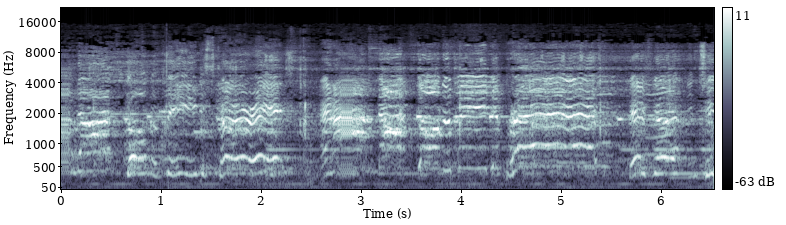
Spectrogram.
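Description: Gospel church choir singing with music, mixed female and male voices held in long wavering notes with vibrato.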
